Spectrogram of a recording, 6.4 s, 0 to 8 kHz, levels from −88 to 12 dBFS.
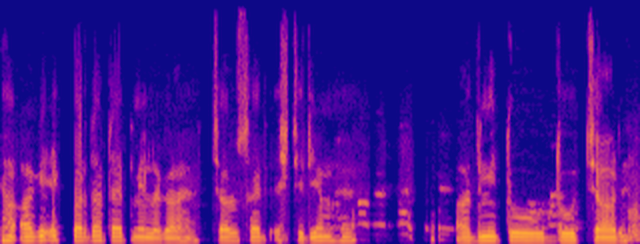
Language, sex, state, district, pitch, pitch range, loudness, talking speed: Hindi, male, Bihar, Araria, 130 Hz, 125-145 Hz, -15 LUFS, 160 wpm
